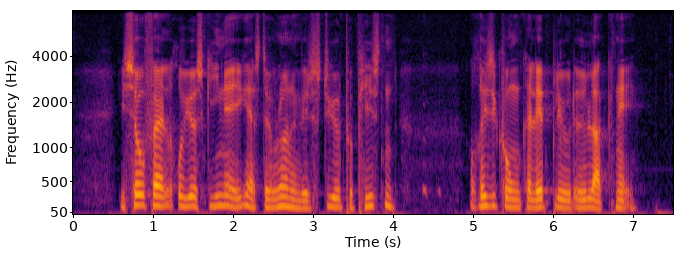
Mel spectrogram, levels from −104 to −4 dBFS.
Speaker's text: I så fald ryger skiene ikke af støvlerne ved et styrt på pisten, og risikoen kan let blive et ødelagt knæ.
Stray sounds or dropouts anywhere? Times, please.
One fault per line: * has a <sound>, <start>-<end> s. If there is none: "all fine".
* has a laugh, 4.4-4.7 s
